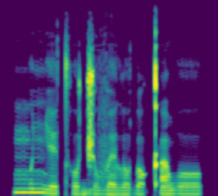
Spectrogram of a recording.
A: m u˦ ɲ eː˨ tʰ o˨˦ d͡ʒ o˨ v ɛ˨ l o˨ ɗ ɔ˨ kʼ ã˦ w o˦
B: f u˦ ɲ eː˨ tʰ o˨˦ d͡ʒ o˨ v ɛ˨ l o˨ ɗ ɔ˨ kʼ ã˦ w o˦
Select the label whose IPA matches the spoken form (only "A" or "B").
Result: A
